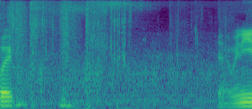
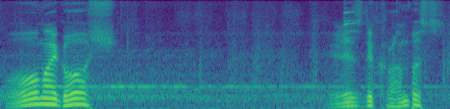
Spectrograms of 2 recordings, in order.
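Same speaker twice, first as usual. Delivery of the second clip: put-on higher, louder mangled Danish-Norwegian-Scottish accent; vague Nordic accent; 6 semitones higher, 5 dB louder, slower than usual. Gamer hyping Krampus to viewers, muddled Nordic accent. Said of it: "I don't even know what accent".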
